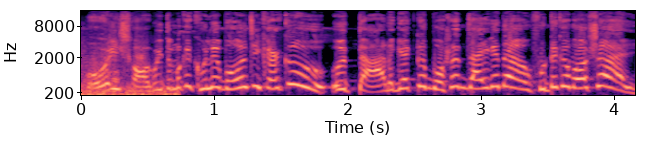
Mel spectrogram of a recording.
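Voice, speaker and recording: In a cartoonish character voice pitched extremely high, the speaker moves at a moderate pace. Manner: confident, commanding.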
